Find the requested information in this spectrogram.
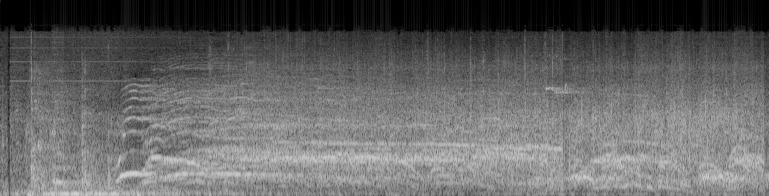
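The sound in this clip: A sparse but noisy tennis crowd at a Grand Slam men's match cheers and applauds a French player's five-set win over Stan Wawrinka. Dense, steady clapping runs throughout, with shouts and whoops rising early on.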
